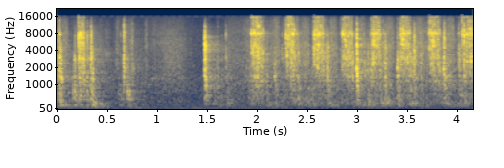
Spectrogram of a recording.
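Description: Hand ratchet with a socket on an extension clicking in quick runs as a bolt is turned, with a single sharper click about a second and a half in.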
